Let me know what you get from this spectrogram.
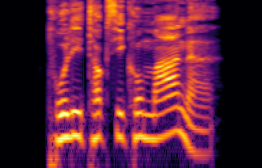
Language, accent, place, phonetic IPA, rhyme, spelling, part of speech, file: German, Germany, Berlin, [ˌpolitɔksikoˈmaːnə], -aːnə, polytoxikomane, adjective, De-polytoxikomane.ogg
- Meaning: inflection of polytoxikoman: 1. strong/mixed nominative/accusative feminine singular 2. strong nominative/accusative plural 3. weak nominative all-gender singular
